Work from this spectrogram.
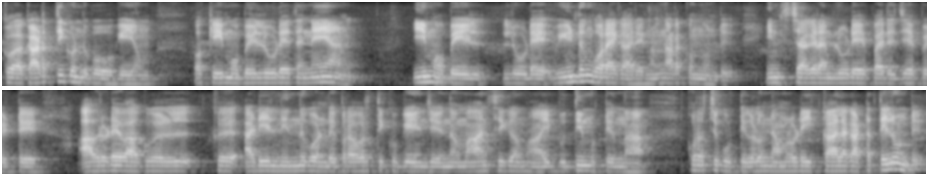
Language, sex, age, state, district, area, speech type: Malayalam, male, 18-30, Kerala, Malappuram, rural, spontaneous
